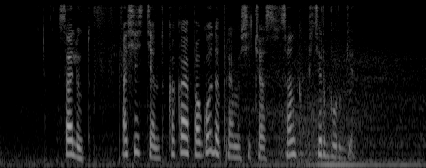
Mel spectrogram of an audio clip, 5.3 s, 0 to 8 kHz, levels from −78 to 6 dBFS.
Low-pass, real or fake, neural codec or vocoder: 7.2 kHz; real; none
